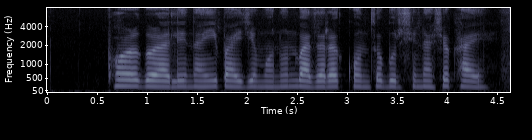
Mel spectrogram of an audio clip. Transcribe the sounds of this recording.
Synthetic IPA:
fʰəɭɡəɭajlenaɦipaɦid͡ʑem̤əɽ̃uːnbad͡zaɾat̪̚koɳt͡sɔbuɾɕinaɕəkʰaj

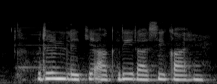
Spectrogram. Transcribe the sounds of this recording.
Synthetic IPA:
ɾɪnleːkeʔaːkʰɾiɾaːsikaɦɛ̃ː

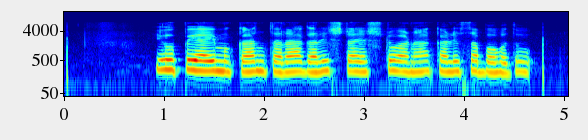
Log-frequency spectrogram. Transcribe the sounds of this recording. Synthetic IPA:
juːpiɐjmukʰaːnt̪ɐɾɐɡɐɾiʂʈɐeʂʈuɐɳɐkɐɭisɐbɐɦud̪u

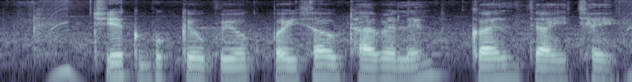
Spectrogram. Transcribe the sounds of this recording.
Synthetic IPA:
t͡ʃekbukːeʊpjoːɡpəɪsaʊʈʰabeleːlkəld͡ʒait͡ʃʰɛ

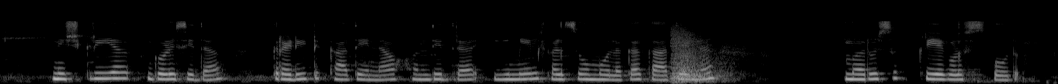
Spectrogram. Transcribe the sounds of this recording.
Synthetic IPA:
niʂkɾijɐɡoɭisid̪ɐ | kɾeɖiʈkʰaːt̪ɛjɐnːɐho̞nd̪id̪ɾɐiːmeːlkɐɭisuʋɐmuːlɐkɐkaːt̪ɛjɐnːɐ | mɐɾusɐkɾijɛɡoɭusboːd̪u

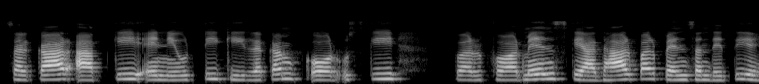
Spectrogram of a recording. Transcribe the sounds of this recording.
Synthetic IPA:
sɐɾkaːɾaːp̚kienjuːʈikiɾɐkəmɔːɾʊ̰ski | pɐɾpʰɔːɾmẽːnskeaːd̪ʱaːɾpɐɾpɛ̃ːnʃənd̪eːt̪iɦɛ

